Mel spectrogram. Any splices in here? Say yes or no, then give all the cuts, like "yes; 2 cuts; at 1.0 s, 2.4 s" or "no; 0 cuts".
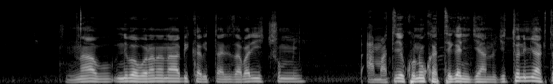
no; 0 cuts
